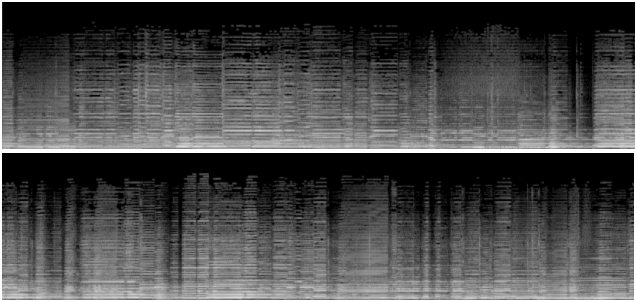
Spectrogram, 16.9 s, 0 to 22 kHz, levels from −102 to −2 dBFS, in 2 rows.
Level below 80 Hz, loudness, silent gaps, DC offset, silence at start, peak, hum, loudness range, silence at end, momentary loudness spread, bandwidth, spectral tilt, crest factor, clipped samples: -52 dBFS; -23 LUFS; none; under 0.1%; 0 s; -4 dBFS; none; 6 LU; 0 s; 10 LU; 15.5 kHz; -2.5 dB/octave; 18 dB; under 0.1%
